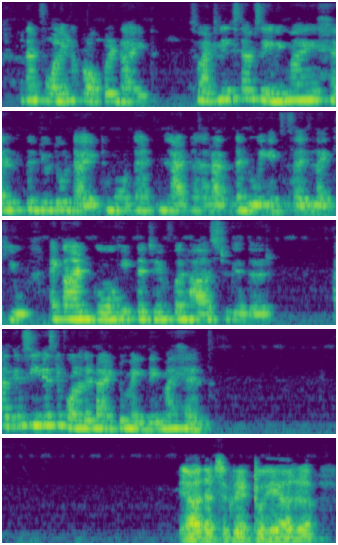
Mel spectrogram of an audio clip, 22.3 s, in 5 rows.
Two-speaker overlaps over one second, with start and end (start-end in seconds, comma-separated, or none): none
